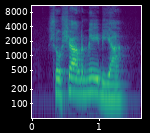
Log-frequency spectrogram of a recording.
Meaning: social media
- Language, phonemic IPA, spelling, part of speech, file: Dutch, /soːˌʃaː.lə ˈmeː.di.aː/, sociale media, noun, Nl-sociale media.ogg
